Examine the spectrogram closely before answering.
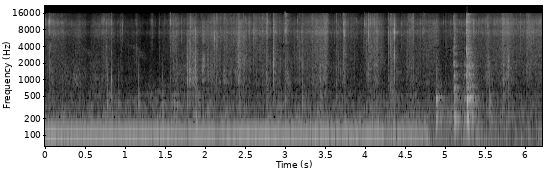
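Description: Bubble wrap crinkles and rustles under a hand.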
